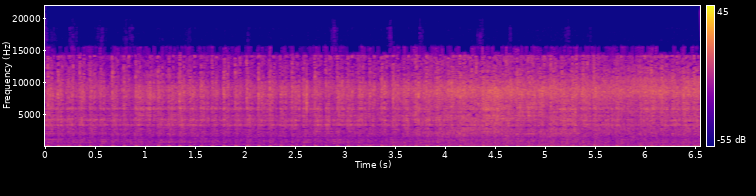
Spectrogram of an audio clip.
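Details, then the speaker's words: Motorcycle single-cylinder engine warming up at idle just after changing the old blackened oil to Shell Advanced AX7 10W-40 synthetic-based: even low pulses about three a second, no rattles; smoother than the slightly rough sound before. Normal idle. "mengaku sementara bunyinya juga jadi lebih halus karena ukurannya tentunya sama"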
